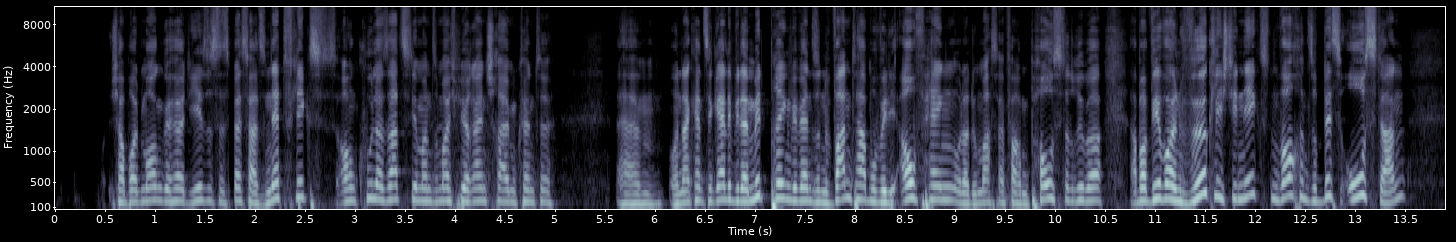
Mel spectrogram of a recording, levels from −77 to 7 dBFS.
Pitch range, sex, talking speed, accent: 175-225 Hz, male, 245 wpm, German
